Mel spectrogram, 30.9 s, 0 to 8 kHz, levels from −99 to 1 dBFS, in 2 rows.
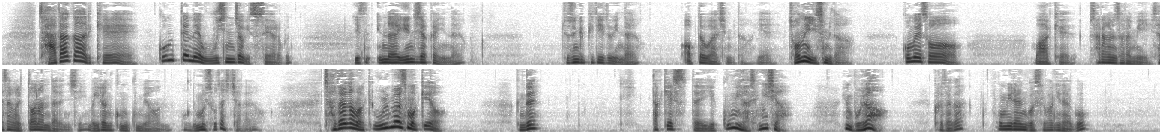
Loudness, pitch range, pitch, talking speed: -21 LUFS, 90-140 Hz, 120 Hz, 260 characters per minute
